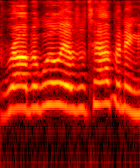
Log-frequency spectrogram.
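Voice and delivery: high-pitched alarmed question; mock panic. Friends asking about choking Pooh, panicked. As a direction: call out in comic panic.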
